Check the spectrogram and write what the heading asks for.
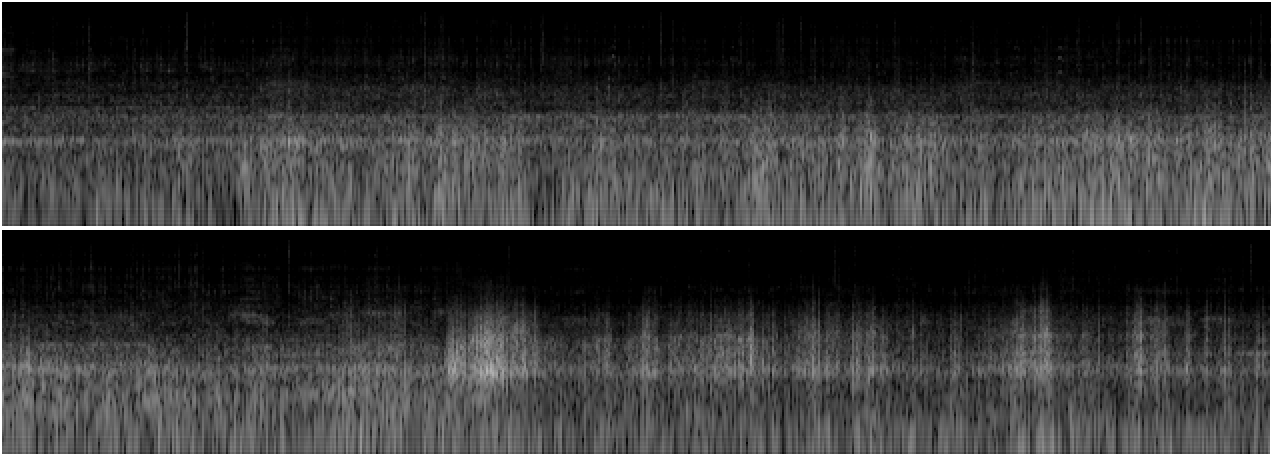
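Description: Wind and road noise while riding a road bike on asphalt: a steady rushing noise, with a louder swell about two-thirds of the way through.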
